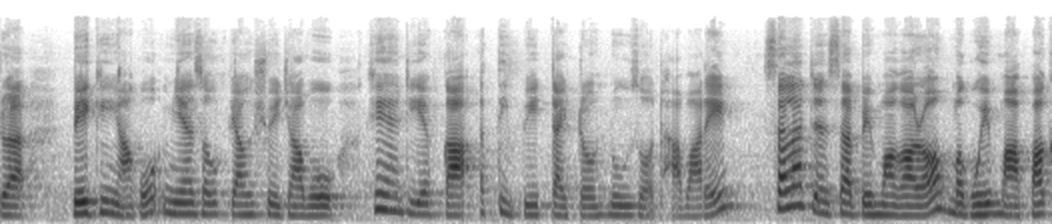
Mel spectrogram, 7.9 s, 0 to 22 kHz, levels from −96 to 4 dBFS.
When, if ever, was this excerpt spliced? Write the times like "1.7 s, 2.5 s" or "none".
5.7 s

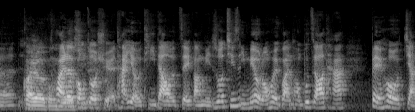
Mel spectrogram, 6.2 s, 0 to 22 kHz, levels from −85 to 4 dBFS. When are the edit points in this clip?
3.6 s

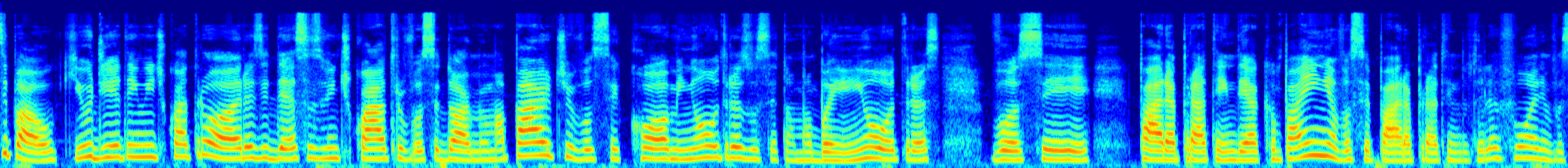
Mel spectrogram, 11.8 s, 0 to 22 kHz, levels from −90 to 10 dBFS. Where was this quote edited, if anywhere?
none

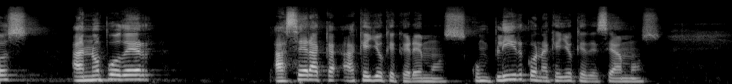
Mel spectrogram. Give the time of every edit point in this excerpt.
2.7 s

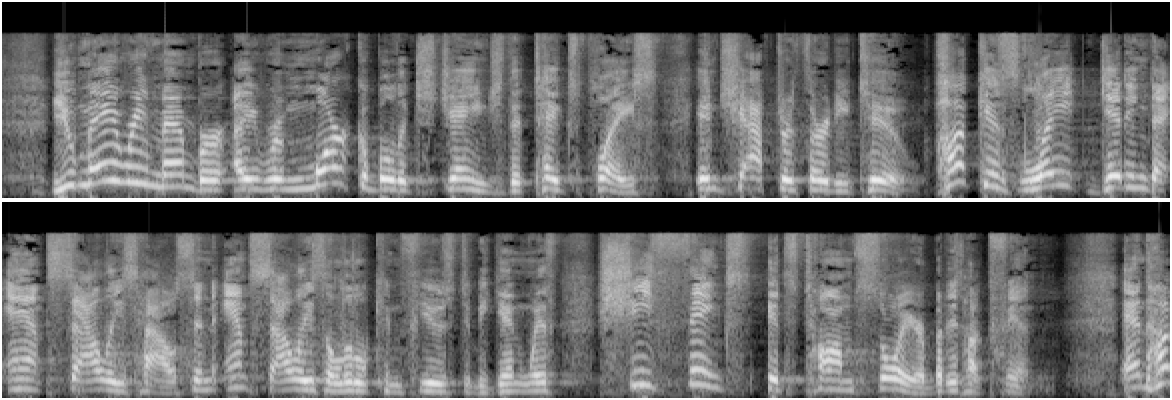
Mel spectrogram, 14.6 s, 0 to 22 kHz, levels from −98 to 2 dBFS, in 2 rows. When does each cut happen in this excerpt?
5.8 s, 8.7 s, 13.3 s

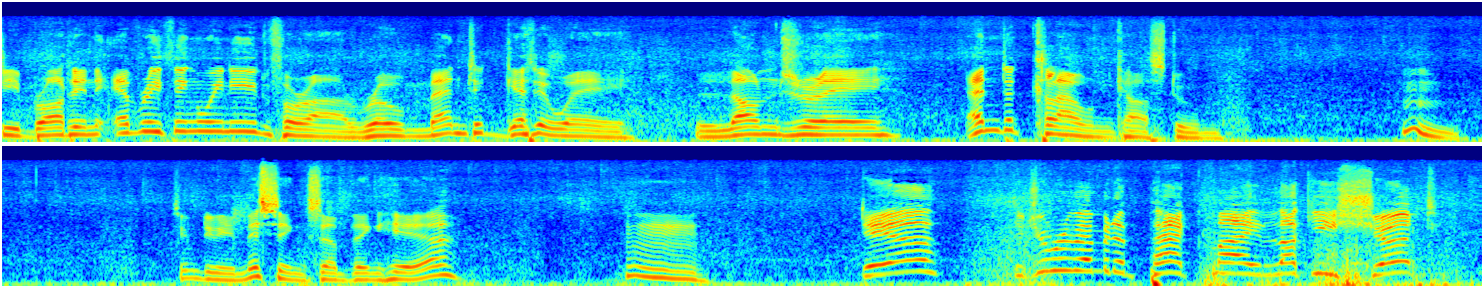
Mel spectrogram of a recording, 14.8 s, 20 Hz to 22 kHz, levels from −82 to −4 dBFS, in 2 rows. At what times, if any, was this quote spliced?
4.8 s

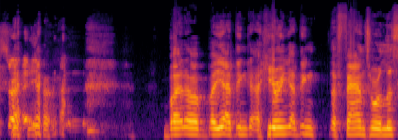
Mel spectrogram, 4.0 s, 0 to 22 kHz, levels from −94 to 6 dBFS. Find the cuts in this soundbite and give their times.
none

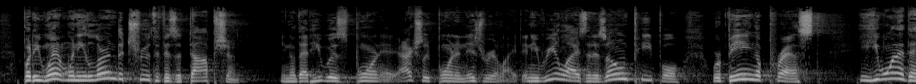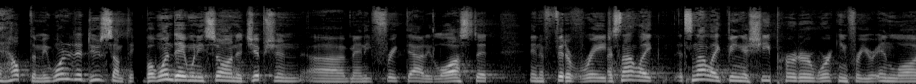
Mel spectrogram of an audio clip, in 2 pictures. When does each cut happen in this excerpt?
10.5 s, 12.6 s, 15.2 s

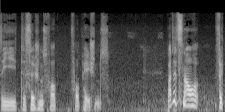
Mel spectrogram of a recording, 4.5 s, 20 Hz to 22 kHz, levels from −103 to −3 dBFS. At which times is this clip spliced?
3.2 s

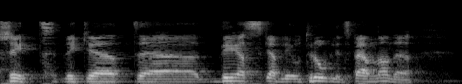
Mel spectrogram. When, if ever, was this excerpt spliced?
none

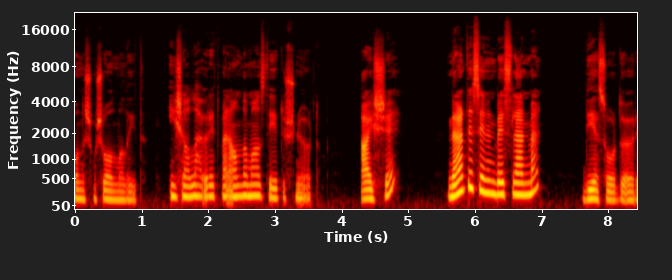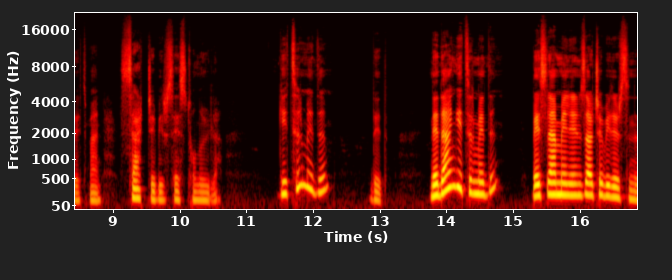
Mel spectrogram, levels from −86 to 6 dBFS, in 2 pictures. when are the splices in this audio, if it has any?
1.2 s, 15.1 s

